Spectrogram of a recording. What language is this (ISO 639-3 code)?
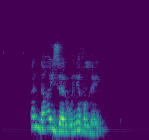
kab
